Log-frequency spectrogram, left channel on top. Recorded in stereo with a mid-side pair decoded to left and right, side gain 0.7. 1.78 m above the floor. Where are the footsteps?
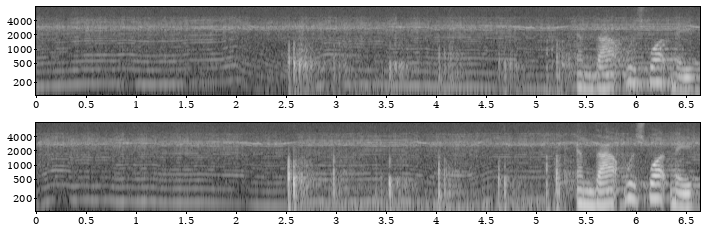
60° right, 6.5 m; by 5.3 s 50° right, 5.5 m.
